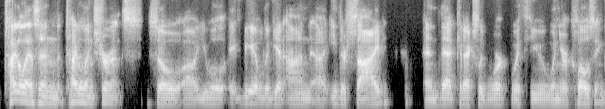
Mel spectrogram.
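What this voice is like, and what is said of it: Chicago accent. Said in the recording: “I can tell by your accent, you're legitimate Chicago.”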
